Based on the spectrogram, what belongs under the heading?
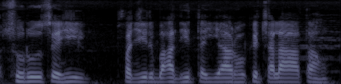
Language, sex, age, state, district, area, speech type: Urdu, male, 45-60, Uttar Pradesh, Lucknow, urban, spontaneous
